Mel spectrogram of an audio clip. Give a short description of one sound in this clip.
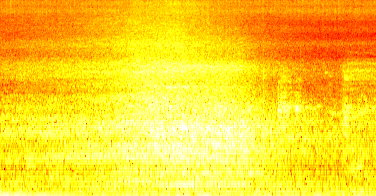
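A truck rushes past close by in the other direction.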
